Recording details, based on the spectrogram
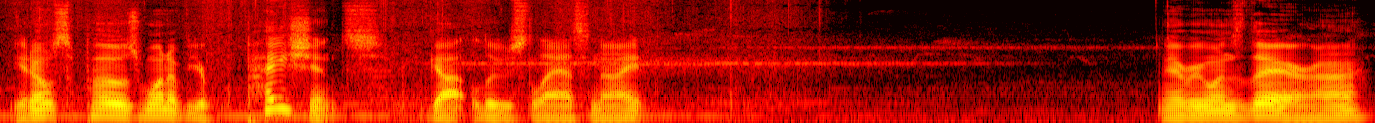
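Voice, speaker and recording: A man playing a gruff, hot-tempered small-town sheriff in an audio drama, commanding, curt and coarse-mouthed. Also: on the low side. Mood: urgent.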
